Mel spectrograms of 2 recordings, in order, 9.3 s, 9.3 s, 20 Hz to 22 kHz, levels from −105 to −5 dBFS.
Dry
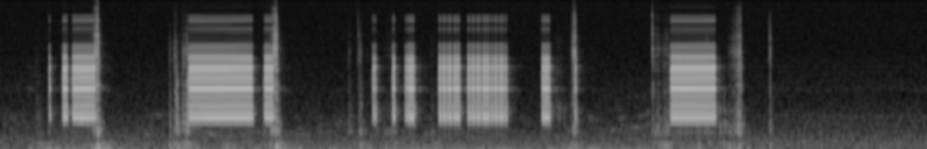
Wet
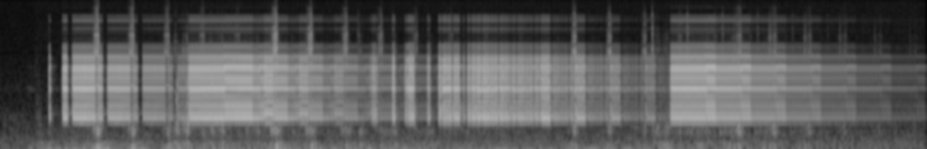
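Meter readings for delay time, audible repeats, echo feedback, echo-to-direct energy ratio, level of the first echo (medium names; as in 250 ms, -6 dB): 351 ms, 6, 53%, -2.5 dB, -4.0 dB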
